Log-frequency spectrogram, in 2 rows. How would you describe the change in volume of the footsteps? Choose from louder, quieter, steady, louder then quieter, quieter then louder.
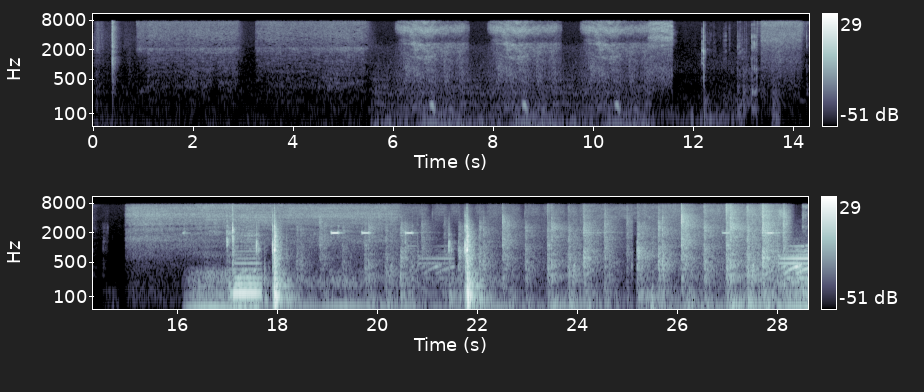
louder.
